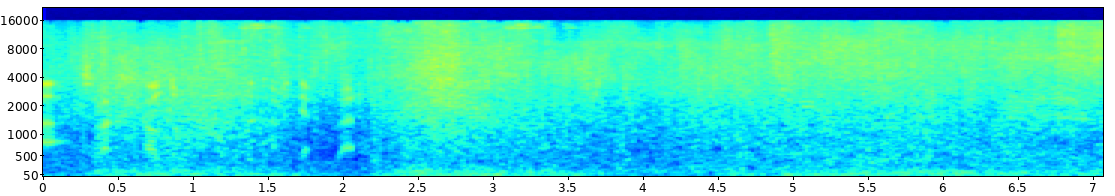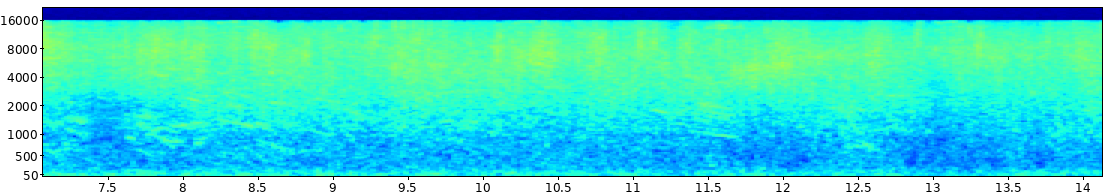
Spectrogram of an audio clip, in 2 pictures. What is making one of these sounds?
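Video game battle sounds crackle and blast steadily.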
